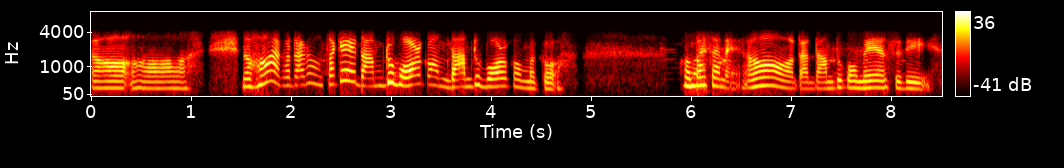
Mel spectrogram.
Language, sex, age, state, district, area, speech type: Assamese, female, 30-45, Assam, Charaideo, rural, conversation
